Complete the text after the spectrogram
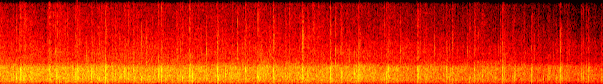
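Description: An audience applauds in a large echoing hall, slowly fading.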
